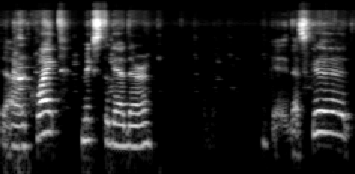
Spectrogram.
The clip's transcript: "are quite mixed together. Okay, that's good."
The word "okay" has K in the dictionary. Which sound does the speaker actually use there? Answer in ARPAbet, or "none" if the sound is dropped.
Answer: K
